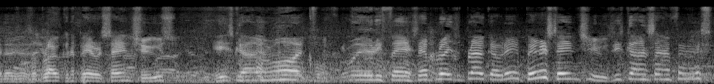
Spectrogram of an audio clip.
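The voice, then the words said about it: Australian accent imitating Shane Sutton. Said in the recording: “his Australian accent there ... the Australian accent came in when he talked about when he and Shane Sutton first spotted Chris Froome ... and Shane said, there's a bloke riding in”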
